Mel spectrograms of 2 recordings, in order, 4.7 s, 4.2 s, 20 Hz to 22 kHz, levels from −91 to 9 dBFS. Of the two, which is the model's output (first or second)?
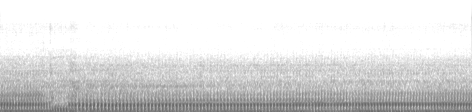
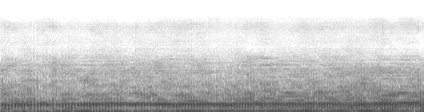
second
